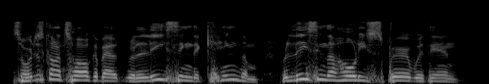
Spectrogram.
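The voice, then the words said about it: Irish accent. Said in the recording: “my accent? ... in Ireland, we don't pronounce a H or a H. So everything is like, if I say tree, I'm actually saying the number three.”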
